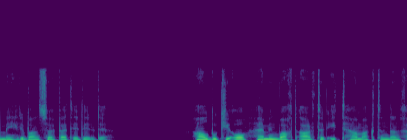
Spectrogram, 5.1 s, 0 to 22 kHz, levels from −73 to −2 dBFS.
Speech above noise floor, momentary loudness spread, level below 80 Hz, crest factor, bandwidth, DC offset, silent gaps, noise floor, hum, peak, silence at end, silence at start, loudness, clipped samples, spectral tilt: over 62 dB; 8 LU; -52 dBFS; 16 dB; 12 kHz; under 0.1%; 1.47-2.31 s; under -90 dBFS; none; -14 dBFS; 0 s; 0 s; -29 LUFS; under 0.1%; -7.5 dB/octave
